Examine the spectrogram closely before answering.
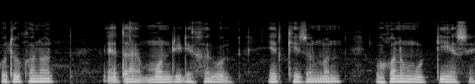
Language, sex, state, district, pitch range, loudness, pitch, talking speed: Assamese, male, Assam, Sonitpur, 115-130 Hz, -19 LUFS, 120 Hz, 140 wpm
